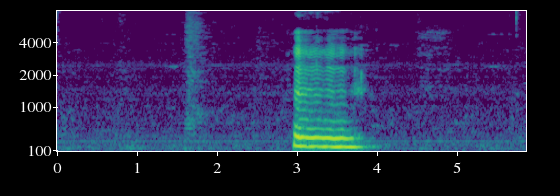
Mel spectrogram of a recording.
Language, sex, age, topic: Kinyarwanda, female, 25-35, education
